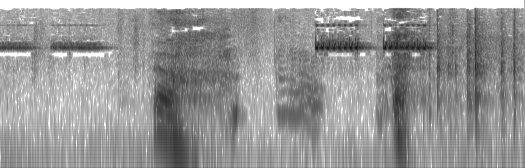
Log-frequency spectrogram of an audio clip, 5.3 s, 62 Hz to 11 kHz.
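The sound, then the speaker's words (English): A telephone rings at 2 a.m. with a bright, trilling bell in two bursts separated by a pause, fairly loud, with brief muffled vocal sounds in between. “The 2 a.m. phone call confirmed my misgivings.”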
